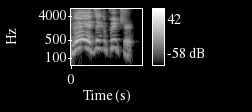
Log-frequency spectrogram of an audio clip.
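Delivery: defiant tone. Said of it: "I was like".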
